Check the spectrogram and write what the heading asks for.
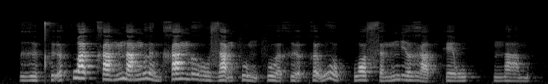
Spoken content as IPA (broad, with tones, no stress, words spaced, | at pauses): ɣɨ˧˩t̪ʰɨ̰˧˥ə̯ kwa˦˥t̚xa˨˦ŋ na˨˦ŋlə̤˨˩n xa˧ŋɣo̤˨˩za̰˧˨ŋfu˧˩ŋ fu˧˩ə̯xɨ̰˧˨ə̯ kə̰˧˥wɣo˨˩p̚hwɔ˧ sə˨˦nŋi˧ə̯ ɣa˨˩t̚ke˧w | na̤˨˩m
